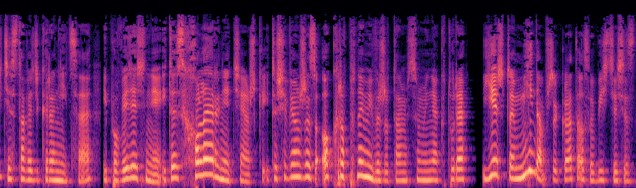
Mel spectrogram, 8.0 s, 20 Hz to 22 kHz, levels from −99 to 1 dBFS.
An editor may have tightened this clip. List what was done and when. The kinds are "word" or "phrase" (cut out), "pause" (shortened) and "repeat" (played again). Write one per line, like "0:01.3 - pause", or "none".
0:01.2 - pause
0:05.9 - pause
